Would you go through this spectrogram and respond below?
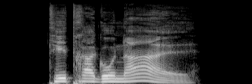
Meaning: tetragonal
- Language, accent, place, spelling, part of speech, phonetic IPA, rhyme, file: German, Germany, Berlin, tetragonal, adjective, [tetʁaɡoˈnaːl], -aːl, De-tetragonal.ogg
